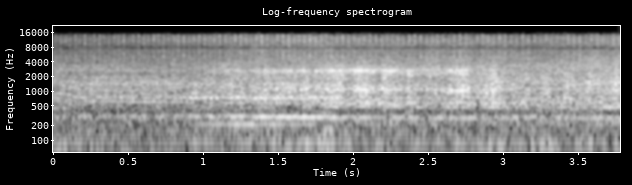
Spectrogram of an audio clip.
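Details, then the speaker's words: 2015–2017 Toyota Corolla engine running, noise traced with a hose to the water pump, before replacement; thin constant whirring hiss over the engine with little low rumble; worn water pump bearing noise. "The sound's coming from the water pump. We bring new one, we're gonna change it. That's making noise."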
